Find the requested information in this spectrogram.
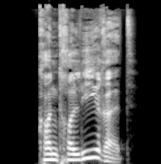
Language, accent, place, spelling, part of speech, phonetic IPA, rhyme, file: German, Germany, Berlin, kontrollieret, verb, [kɔntʁɔˈliːʁət], -iːʁət, De-kontrollieret.ogg
- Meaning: second-person plural subjunctive I of kontrollieren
